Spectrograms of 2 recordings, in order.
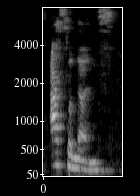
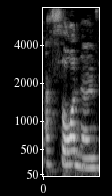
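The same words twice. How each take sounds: First: The stress is on the first syllable. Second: The stress is on the second syllable. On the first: The speaker calls it right. "First syllable yung accent" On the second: The speaker calls it wrong. "it's not assonance"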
